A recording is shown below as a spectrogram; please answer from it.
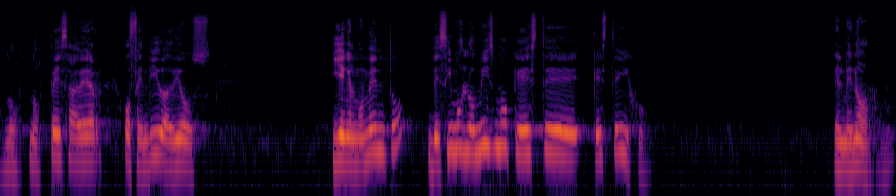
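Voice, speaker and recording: A man's voice: sits high, darkish tone. A male priest preaching a sermon in a conversational way, putting questions to his congregation and teasing them.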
